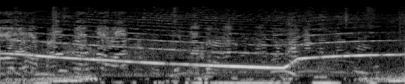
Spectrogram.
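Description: Ambulance siren wailing: one long tone that slowly falls in pitch for nearly three seconds, then sweeps quickly back up near the end.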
